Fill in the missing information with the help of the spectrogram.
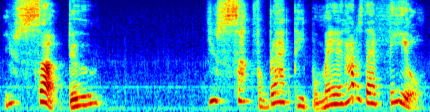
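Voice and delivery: calm measured taunt. Retold or imitated. Brother at the mic taunting the mayor, soft measured taunt. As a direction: cut him down quietly and calmly. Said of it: "very measured".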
